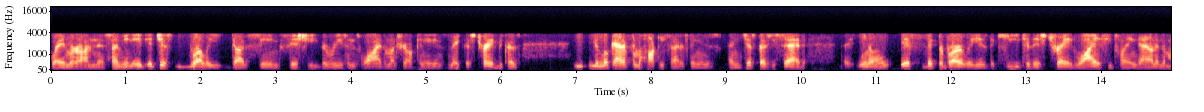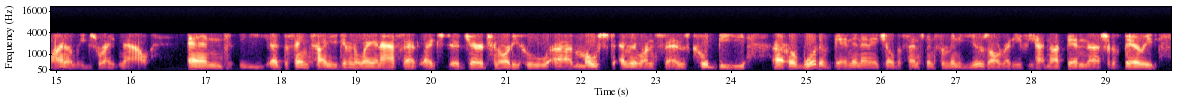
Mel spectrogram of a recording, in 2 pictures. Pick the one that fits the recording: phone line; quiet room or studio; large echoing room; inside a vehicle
phone line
